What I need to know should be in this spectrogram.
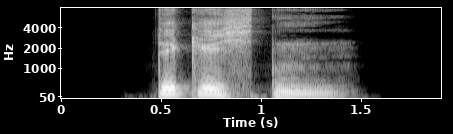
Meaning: dative plural of Dickicht
- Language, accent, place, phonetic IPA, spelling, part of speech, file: German, Germany, Berlin, [ˈdɪkɪçtn̩], Dickichten, noun, De-Dickichten.ogg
